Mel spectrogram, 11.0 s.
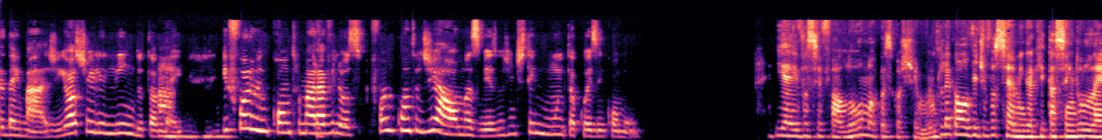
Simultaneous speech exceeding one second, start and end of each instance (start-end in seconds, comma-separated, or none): none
